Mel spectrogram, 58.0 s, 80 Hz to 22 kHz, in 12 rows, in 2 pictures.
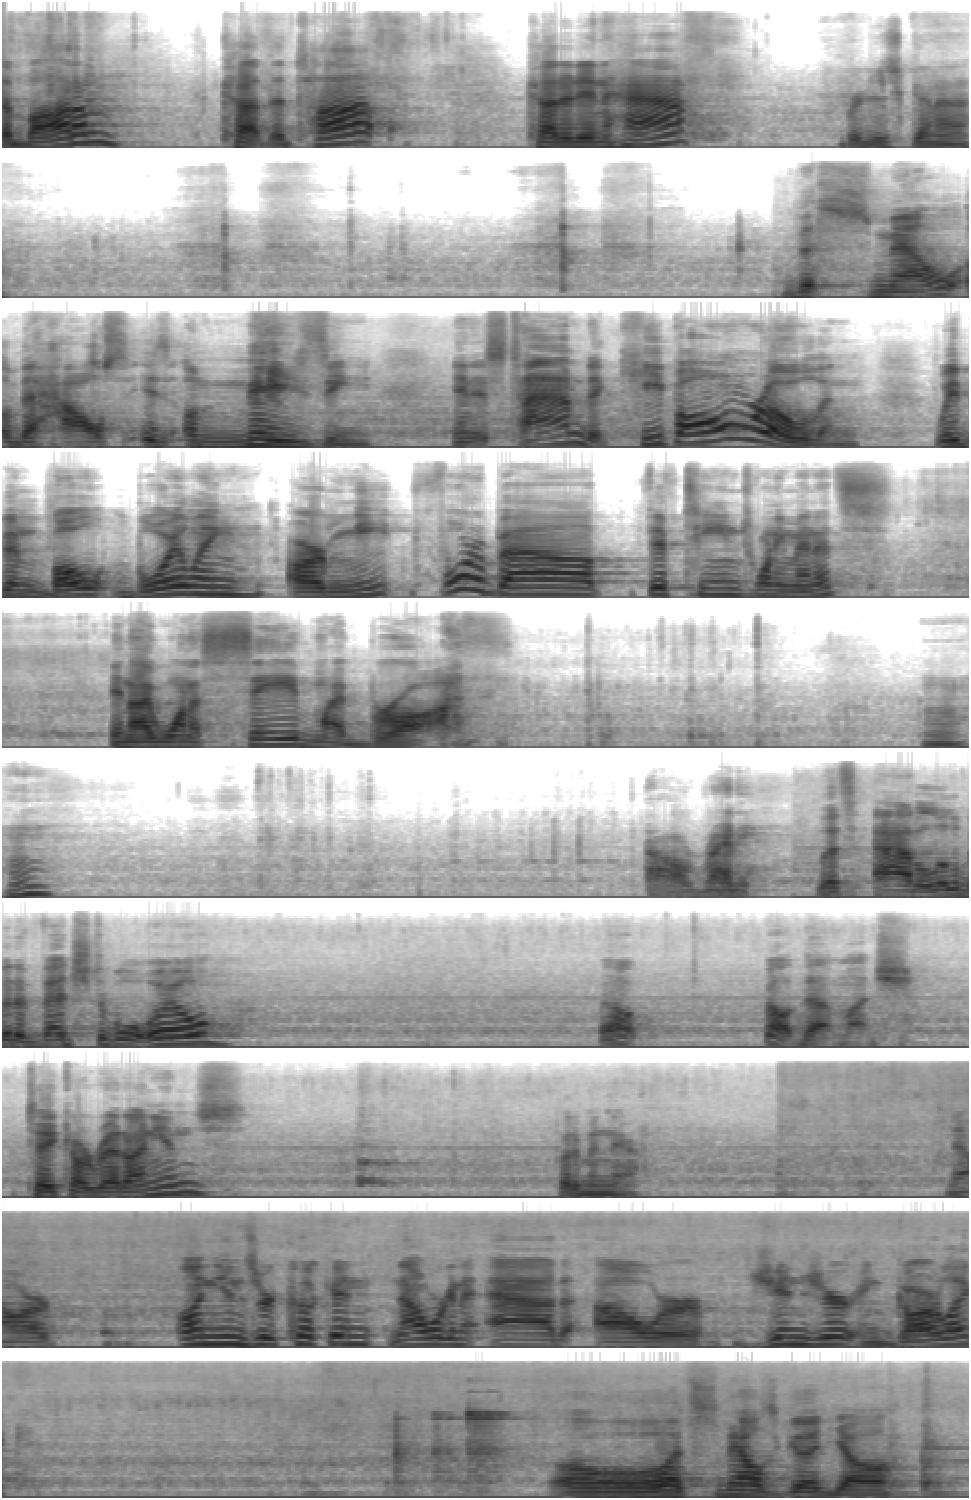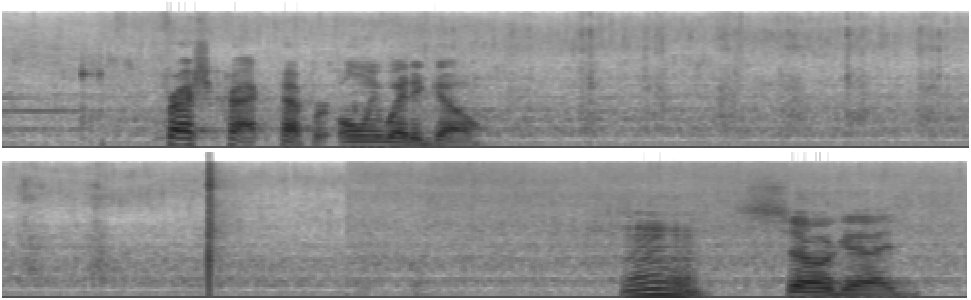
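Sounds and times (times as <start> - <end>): steady low hum: 0.0 - 16.7
food sizzling in oil: 29.8 - 32.8, 35.1 - 58.0
low hum: 43.0 - 55.3.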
